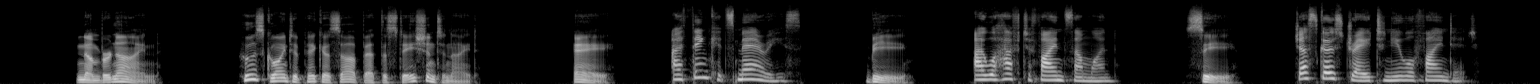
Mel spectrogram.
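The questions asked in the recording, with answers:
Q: Who's going to pick us up at the station tonight?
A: B: I will have to find someone.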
